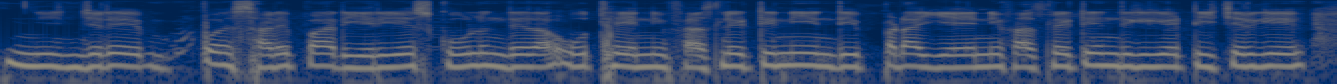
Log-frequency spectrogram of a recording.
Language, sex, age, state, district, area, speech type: Dogri, male, 30-45, Jammu and Kashmir, Udhampur, rural, spontaneous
